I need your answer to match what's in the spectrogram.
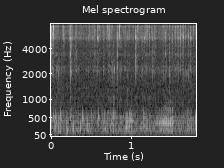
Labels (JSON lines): {"label": "biophony", "recorder": "HydroMoth"}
